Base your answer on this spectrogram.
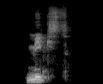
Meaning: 1. mixed; varied 2. Relating to, or containing individuals of both sexes
- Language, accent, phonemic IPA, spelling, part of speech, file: French, France, /mikst/, mixte, adjective, LL-Q150 (fra)-mixte.wav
